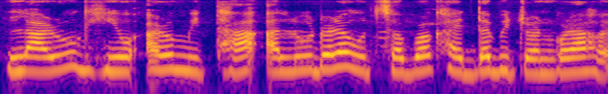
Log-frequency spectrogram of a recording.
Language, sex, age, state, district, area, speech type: Assamese, female, 18-30, Assam, Majuli, urban, read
